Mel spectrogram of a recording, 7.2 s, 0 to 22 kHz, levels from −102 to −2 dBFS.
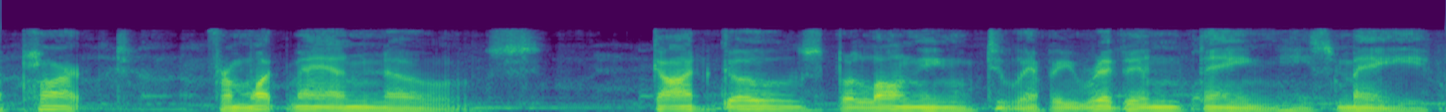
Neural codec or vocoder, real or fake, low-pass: codec, 24 kHz, 3 kbps, HILCodec; fake; 7.2 kHz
